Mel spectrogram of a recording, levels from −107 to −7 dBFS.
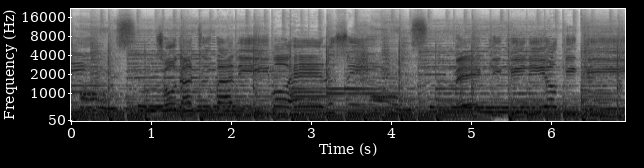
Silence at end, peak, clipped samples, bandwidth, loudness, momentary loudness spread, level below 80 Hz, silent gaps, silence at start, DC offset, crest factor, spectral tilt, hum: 0 s; 0 dBFS; under 0.1%; over 20 kHz; -10 LUFS; 2 LU; -20 dBFS; none; 0 s; under 0.1%; 10 dB; -5 dB/octave; none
